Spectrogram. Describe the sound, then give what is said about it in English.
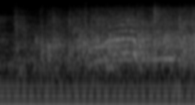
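A church audience at Living Word applauds steadily, a dense wash of many hands clapping at a fairly even loudness, with a few faint whoops and shouts rising above the clapping. “No, y'all didn't clap for yourselves.”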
